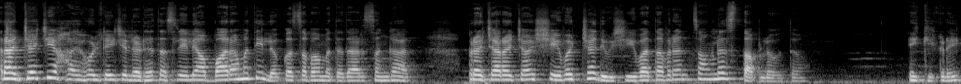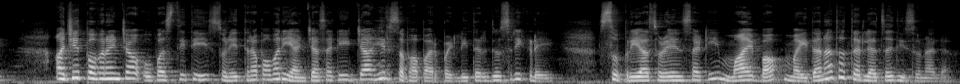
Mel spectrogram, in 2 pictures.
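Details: Adult female news narrator; Normal speech.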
